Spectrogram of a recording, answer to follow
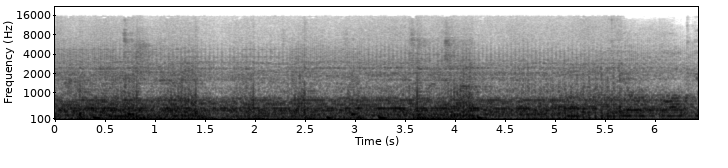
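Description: Intro theme music with a heavy bass and a steady beat.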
